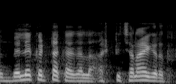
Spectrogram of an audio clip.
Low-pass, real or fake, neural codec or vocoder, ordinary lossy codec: 7.2 kHz; real; none; none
